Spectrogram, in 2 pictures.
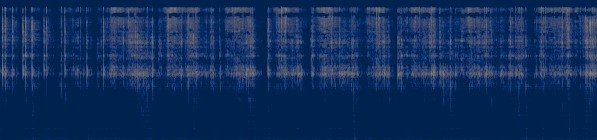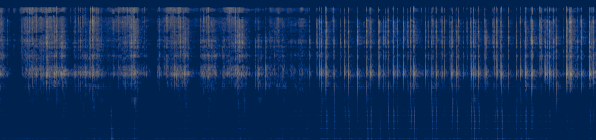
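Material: Wood.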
